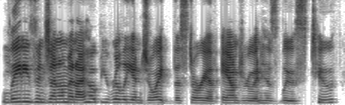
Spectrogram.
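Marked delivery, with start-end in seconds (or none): none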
